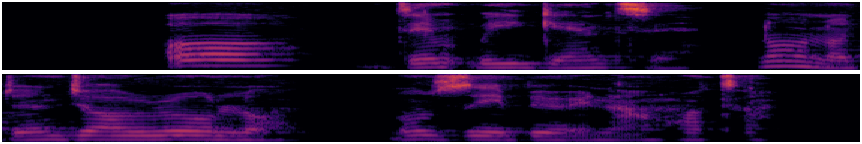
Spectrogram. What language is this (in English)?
Igbo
